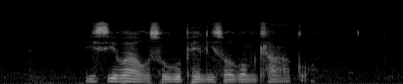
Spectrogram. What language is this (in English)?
South Ndebele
